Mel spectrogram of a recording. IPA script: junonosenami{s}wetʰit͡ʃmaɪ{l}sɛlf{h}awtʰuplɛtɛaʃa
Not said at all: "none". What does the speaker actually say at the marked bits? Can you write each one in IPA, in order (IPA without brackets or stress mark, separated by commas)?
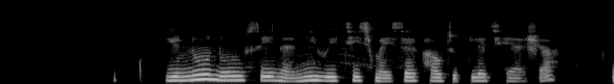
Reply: none, none, h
